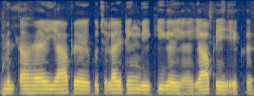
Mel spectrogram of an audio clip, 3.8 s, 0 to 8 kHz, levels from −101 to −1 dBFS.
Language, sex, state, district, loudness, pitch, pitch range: Hindi, male, Haryana, Rohtak, -15 LUFS, 115 Hz, 110-115 Hz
